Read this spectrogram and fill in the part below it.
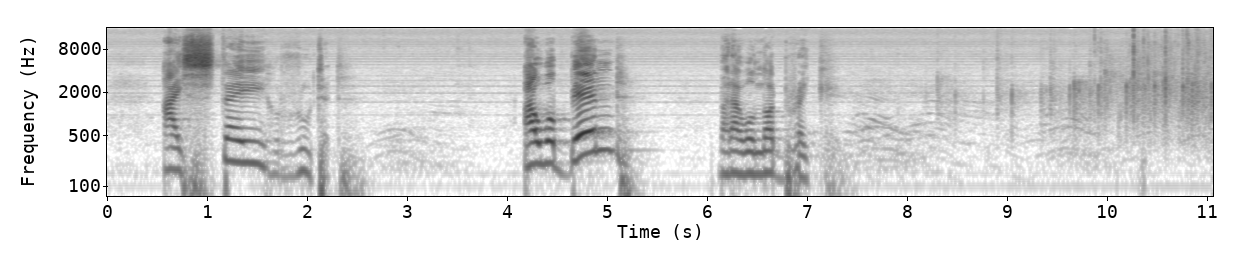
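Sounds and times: crowd clapping: 8.1s - 11.0s.

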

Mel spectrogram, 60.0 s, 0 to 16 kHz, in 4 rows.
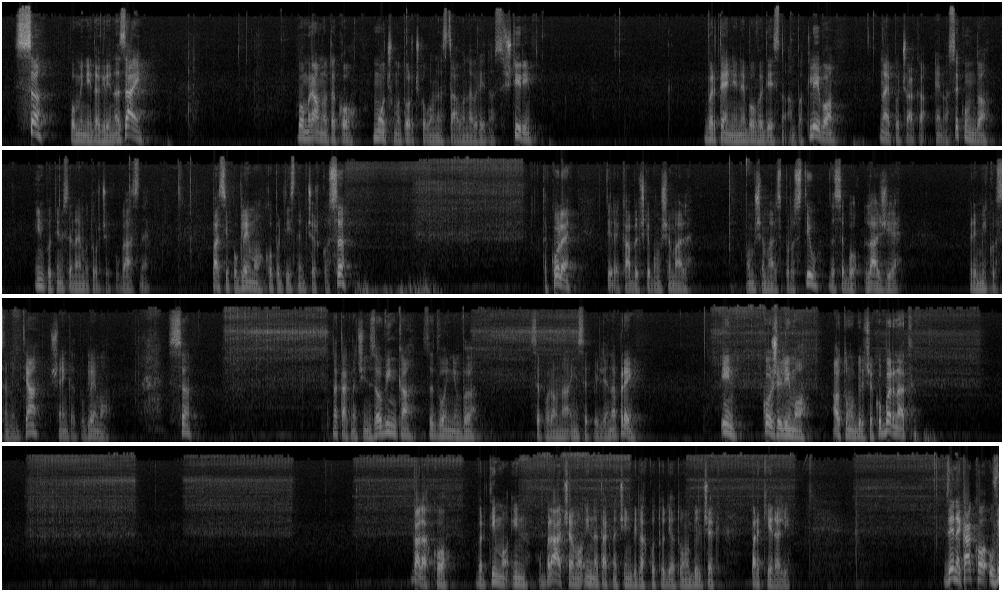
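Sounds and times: small electric motor whirring: 20.2s - 23.0s, 33.3s - 35.0s, 36.9s - 38.8s, 40.5s - 42.5s, 43.1s - 49.5s, 50.2s - 57.1s, 57.8s - 59.4s.

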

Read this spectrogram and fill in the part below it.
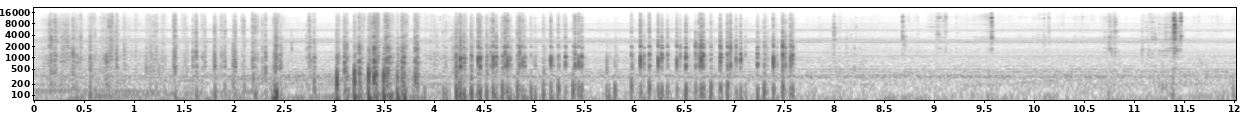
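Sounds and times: plastic bricks clicking: 0.4s - 8.1s.

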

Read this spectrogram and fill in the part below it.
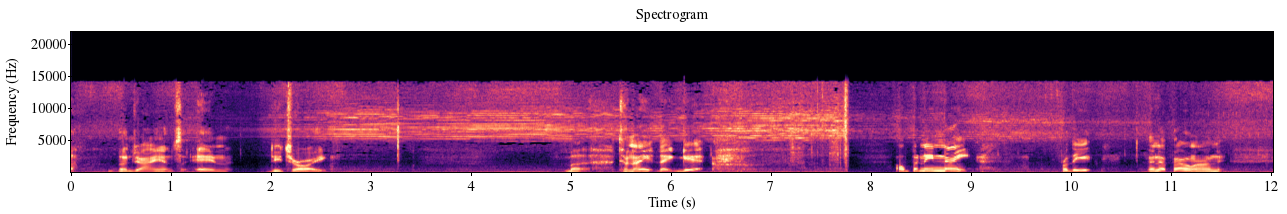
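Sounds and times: insects chirping: 0.0s - 12.0s
low steady hum: 0.0s - 12.0s.

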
